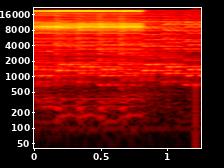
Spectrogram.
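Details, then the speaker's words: MiSTeryNano Tang Nano FPGA Atari ST/STE project using a Raspberry Pi Pico: thin, steady high-pitched buzz over sampled game sound, present on sampled audio but not regular AY music; audio output noise fault. "It does it on a few things, usually where there's sampled sound. Where you've got regular AY music, it seems to be okay."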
